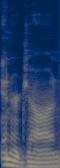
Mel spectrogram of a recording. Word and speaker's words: Energon: Energon universe.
